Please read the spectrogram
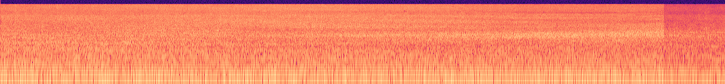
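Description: Wind noise on the microphone: a steady low rumble under an even hiss.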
